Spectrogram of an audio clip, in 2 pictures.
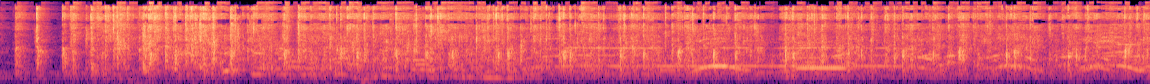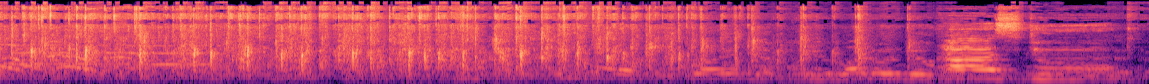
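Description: Sustained applause from a crowd, dense clapping with some cheering and voices mixed in, fading into scattered claps near the end.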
